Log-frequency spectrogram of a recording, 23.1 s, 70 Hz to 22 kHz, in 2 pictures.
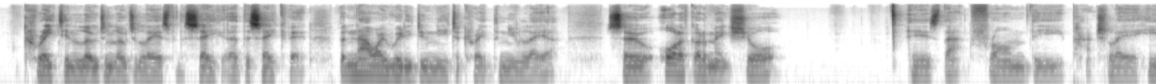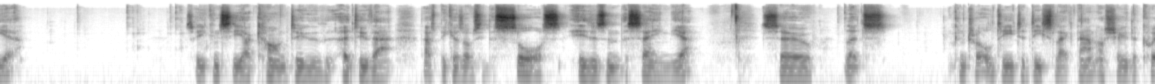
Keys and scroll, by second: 21.3 ctrl+d.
